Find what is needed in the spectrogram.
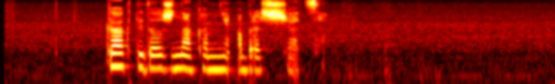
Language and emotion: Russian, angry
